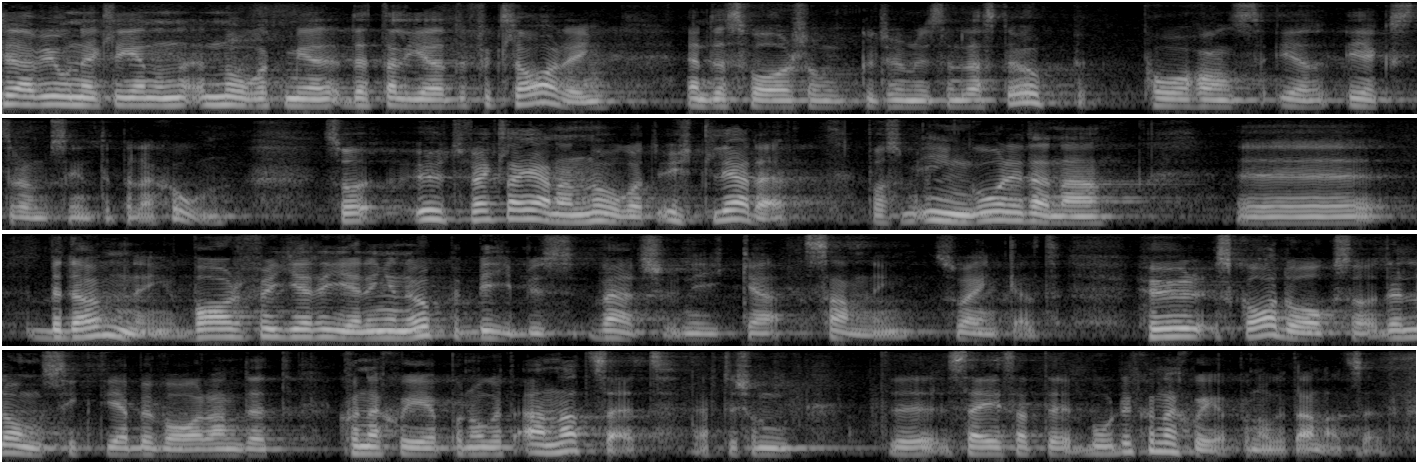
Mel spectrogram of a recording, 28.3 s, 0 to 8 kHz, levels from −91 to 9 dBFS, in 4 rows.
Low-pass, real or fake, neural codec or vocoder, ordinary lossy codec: none; real; none; none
